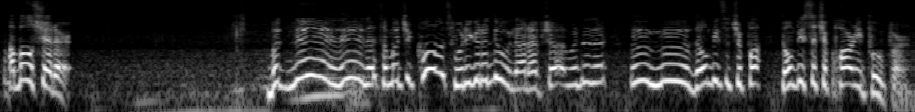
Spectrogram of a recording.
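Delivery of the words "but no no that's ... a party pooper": high mocking whine of a smug seller; much higher mock-innocent voice brushing off complaints; mocking the overchargers. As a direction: sneer it back in a much higher, sing-song voice. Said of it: "No, they'll be like".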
